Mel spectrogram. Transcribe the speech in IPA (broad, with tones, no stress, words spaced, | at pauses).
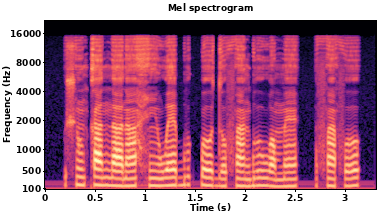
ʃũ˧ka˧na˨ ɾã˧ hĩ˨ wɛ˧bu˦ k͡po˧do˨fã˧ ɡ͡bu˧wɔ˨mɛ̃˧ | fã˨fo˨˦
